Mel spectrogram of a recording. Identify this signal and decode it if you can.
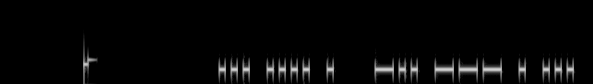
Morse code, heard as a keyed tone, about 21 wpm, 700 Hz. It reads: SHE DOES
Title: Sentences from Top 1000 Words - Review Part 1 - 20wpm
